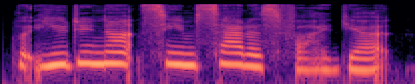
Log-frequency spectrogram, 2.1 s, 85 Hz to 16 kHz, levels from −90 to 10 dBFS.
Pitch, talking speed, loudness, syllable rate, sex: 265 Hz, 200 wpm, -17 LUFS, 4.8 syllables/s, female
